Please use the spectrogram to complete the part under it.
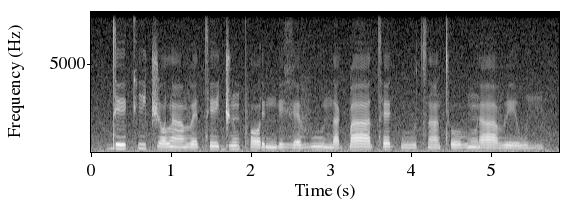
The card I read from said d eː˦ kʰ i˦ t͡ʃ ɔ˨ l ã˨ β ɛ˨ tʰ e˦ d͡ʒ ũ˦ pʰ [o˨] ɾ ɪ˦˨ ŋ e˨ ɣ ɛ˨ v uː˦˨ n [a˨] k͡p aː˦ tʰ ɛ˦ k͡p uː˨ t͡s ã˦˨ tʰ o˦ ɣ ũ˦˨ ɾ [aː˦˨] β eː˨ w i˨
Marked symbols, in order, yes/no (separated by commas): no, yes, yes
